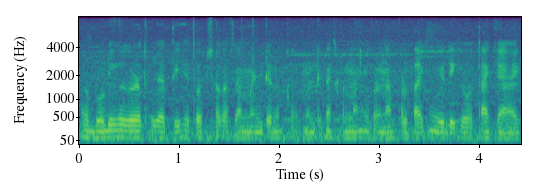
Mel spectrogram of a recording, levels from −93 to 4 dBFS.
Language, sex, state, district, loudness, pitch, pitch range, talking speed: Hindi, male, Bihar, Kishanganj, -21 LUFS, 100 Hz, 95-105 Hz, 270 wpm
